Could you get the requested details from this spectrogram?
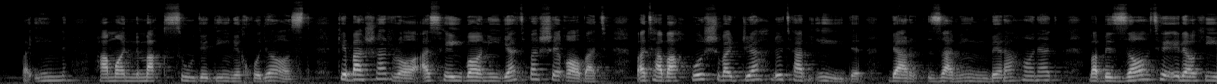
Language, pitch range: Persian, 150-200 Hz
